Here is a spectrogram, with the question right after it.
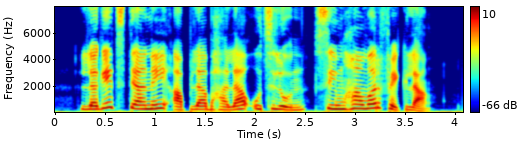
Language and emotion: Marathi, neutral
